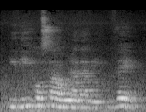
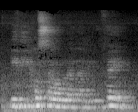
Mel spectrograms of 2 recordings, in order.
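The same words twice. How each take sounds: No difference in how they are said.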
